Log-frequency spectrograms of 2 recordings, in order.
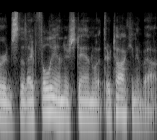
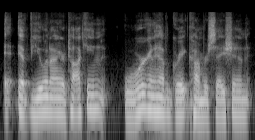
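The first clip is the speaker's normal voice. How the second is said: normal talking voice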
